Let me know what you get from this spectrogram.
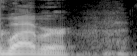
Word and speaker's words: Weber: The way you Centimeter just, Peter Wiederweer. – No, that's not it. – I don't know. Weber. – It's Weber.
